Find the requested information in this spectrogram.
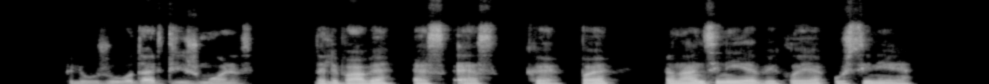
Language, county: Lithuanian, Kaunas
